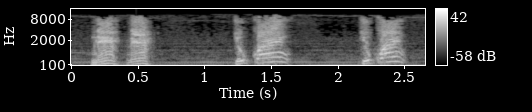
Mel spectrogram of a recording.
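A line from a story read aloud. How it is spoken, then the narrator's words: Loud calling. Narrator (Vietnamese): Trương Khang lớn tiếng kêu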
